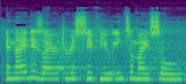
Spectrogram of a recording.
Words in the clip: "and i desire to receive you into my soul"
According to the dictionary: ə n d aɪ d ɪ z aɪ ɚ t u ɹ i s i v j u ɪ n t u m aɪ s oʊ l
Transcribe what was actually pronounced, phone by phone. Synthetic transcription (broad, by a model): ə n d aɪ d ɪ z aɪ ɚ t u ɹ i s i v j u ɪ n t u m aɪ s oʊ l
